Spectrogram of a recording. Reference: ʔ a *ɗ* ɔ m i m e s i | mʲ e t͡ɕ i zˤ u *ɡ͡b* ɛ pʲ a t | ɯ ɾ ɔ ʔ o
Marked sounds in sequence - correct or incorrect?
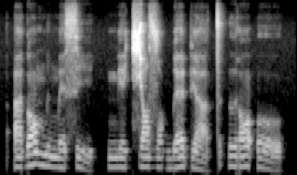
correct, correct

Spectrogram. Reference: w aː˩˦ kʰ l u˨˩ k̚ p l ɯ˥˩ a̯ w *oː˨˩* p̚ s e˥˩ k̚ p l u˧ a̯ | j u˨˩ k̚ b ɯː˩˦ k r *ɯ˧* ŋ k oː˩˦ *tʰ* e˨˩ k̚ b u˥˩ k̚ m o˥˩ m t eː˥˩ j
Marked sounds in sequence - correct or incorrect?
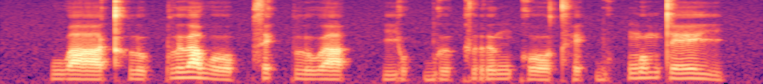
correct, correct, correct

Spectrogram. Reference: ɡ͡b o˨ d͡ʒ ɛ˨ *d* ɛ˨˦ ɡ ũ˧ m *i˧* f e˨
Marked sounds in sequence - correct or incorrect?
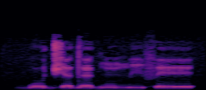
correct, correct

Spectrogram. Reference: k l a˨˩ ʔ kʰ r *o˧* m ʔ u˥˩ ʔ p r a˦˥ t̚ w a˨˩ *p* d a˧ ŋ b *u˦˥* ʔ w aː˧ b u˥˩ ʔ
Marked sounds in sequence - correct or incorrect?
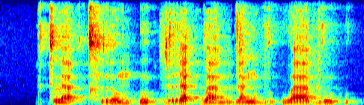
correct, incorrect: m, incorrect: u˨˩

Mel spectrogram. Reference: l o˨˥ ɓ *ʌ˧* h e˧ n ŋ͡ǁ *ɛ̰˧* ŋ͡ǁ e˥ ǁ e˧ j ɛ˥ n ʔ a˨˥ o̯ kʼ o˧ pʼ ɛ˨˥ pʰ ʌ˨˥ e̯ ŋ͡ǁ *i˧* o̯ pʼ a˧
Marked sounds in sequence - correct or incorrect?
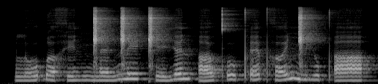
correct, incorrect: ɛ˧, correct

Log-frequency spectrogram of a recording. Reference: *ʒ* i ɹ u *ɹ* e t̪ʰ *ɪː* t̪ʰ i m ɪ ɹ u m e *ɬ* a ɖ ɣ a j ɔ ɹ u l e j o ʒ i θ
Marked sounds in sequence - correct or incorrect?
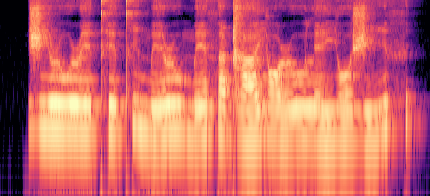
correct, correct, incorrect: ɪ, incorrect: θ

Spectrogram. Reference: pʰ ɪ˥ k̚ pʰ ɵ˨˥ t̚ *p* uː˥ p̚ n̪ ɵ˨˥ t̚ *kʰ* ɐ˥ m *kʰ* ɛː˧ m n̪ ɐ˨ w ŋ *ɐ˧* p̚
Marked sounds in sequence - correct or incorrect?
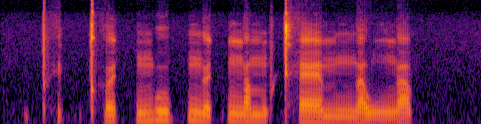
incorrect: m, incorrect: ŋ, correct, correct

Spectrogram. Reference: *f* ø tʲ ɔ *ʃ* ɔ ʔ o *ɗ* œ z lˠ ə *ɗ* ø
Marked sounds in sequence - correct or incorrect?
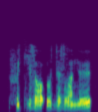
correct, incorrect: z, incorrect: d, incorrect: n

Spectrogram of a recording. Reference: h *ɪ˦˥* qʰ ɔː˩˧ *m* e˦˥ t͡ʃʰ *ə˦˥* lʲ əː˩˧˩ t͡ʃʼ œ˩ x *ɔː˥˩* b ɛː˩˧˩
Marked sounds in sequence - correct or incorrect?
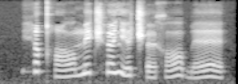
correct, correct, incorrect: œ˦˥, incorrect: ɔː˩˧˩

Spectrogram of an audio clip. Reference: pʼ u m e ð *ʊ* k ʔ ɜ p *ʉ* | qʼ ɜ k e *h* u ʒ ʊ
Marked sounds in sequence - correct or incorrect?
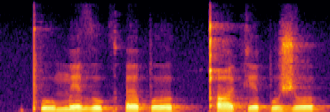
incorrect: u, incorrect: ʊ, incorrect: p

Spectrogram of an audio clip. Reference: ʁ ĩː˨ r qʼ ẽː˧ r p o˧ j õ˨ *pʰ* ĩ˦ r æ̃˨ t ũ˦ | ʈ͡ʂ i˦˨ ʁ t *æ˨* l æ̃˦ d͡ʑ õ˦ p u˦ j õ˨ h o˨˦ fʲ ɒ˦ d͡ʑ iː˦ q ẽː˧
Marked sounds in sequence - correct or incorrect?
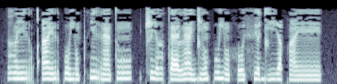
correct, correct

